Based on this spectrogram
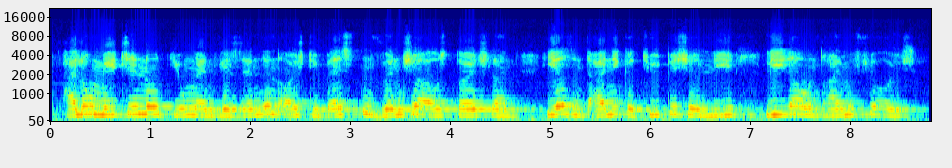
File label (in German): Ansage, Christmas; Haldensleben; Comenius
